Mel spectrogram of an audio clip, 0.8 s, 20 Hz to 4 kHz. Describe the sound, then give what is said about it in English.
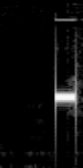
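A voicemail recording tone sounds over a phone line: one loud, steady, mid-pitched beep lasting a fraction of a second, after a faint low murmur. “At the tone, please record your message. When you've finished recording, you may hang up or press 1 for more options.”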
